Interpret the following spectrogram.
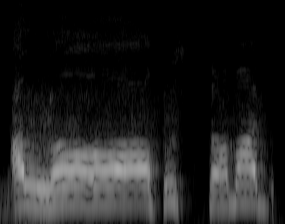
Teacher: আরেকটু লাম মোটা হবে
